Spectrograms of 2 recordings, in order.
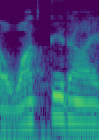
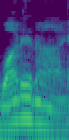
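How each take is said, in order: First: Each word is said fully and separately. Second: The words are run together and reduced. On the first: "What did I 가 아니고" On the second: "이렇게 발음돼 버렸고요"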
